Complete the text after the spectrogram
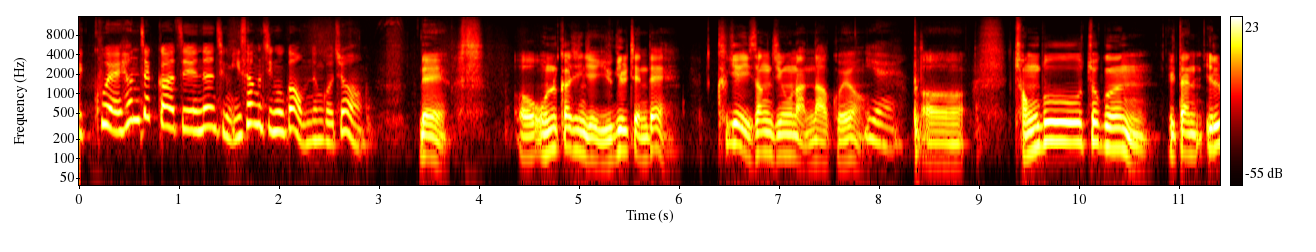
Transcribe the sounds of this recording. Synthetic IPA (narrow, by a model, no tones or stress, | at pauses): pikʰue̞çjʌnd͡ʑe̞k͈ad͡ʑinɯnt͡ɕiɡɯmisʰaŋd͡ʑiŋuɡaʌmnɯnɡʌd͡ʑo | ne̞ | ʌʔo̰nɯɭk͈ad͡ʑiːnd͡ʑe̞juɡiɭt͡ɕ͈e̞nde̞ | kʰɯɡe̞isʰaŋd͡ʑiŋunɯna̰nːawa̰k͈̚ojo̰je̞ʌ | t͡ɕʌŋbut͡ɕ͈oɡɯniɭt͈aniɭ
